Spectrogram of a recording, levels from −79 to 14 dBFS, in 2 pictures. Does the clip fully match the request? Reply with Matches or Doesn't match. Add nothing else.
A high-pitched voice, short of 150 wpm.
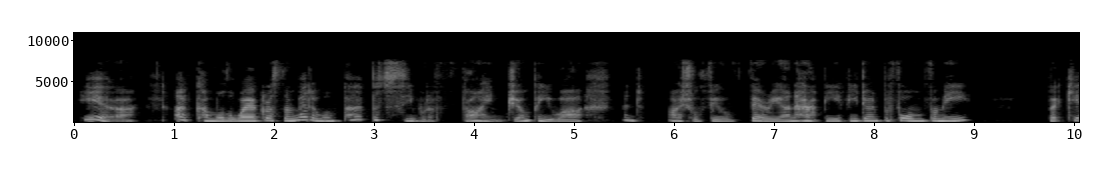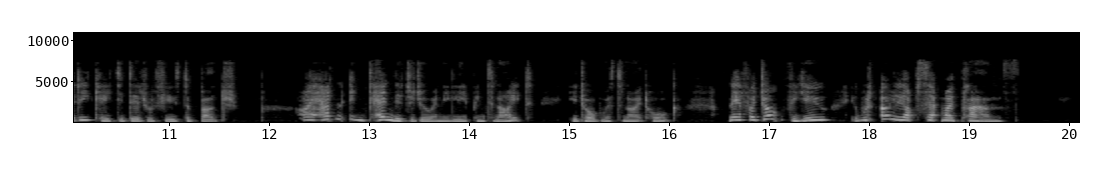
Doesn't match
